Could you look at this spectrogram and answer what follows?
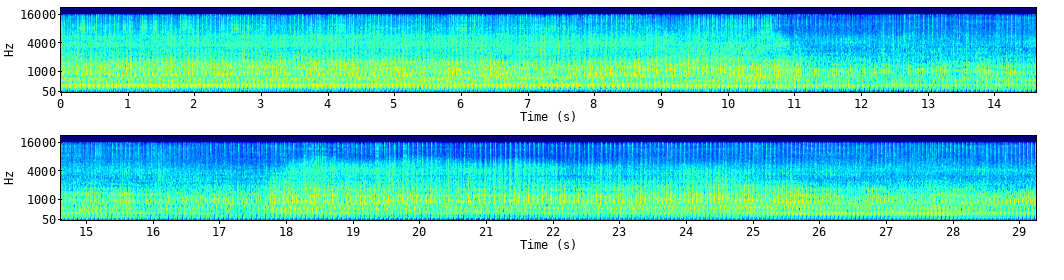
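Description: Single-cylinder diesel engine of a two-wheeled walking tractor running steadily under load as it drives a rotary tiller through wet soil. Its sound drops in level about eleven seconds in and comes back up about seven seconds later.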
